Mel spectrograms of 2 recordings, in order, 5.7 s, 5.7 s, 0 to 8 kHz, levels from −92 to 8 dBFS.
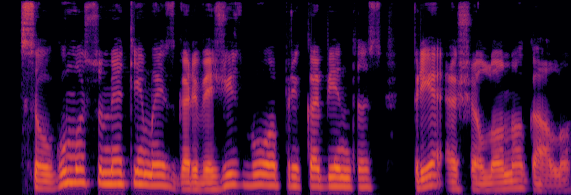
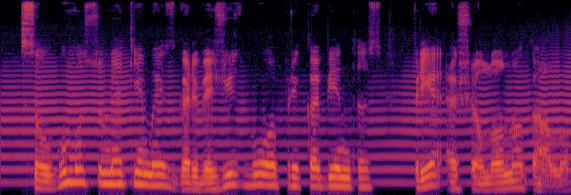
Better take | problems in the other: first | background sound (Trumpet); 11 dB below the speech

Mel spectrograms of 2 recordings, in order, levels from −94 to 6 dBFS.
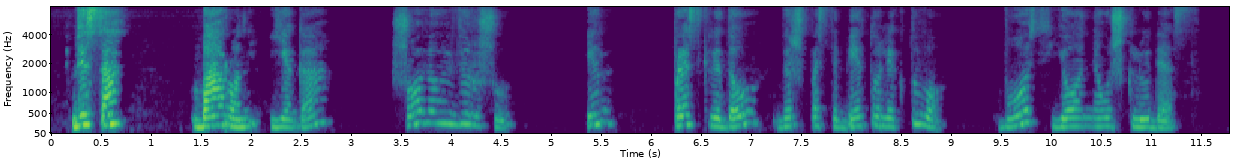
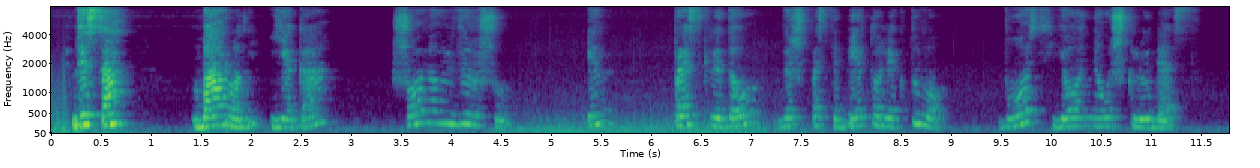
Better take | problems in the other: first | background sound (Engine starting / Accelerating, revving, vroom / Motor vehicle (road)); 19 dB below the speech // room echo; dies away in 0.2 s

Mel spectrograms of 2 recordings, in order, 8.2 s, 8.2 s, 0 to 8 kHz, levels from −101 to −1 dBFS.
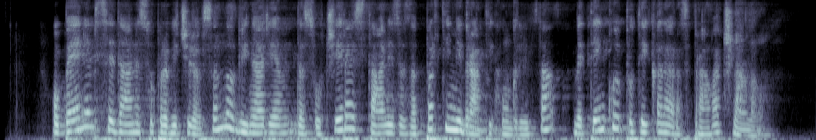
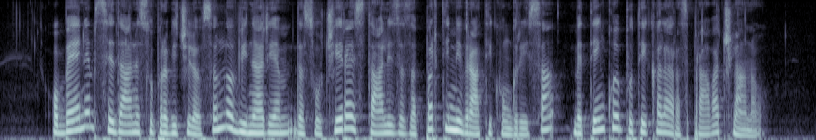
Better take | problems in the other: second | noise reduction (neural mask model DeepFilterNet 3)

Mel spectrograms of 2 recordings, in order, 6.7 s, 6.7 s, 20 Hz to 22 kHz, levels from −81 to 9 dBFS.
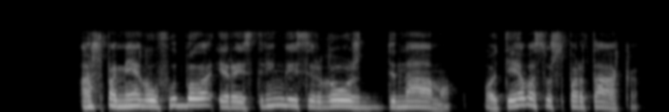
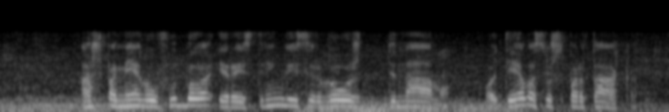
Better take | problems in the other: first | background sound (Thunder / Rain); 9 dB below the speech

